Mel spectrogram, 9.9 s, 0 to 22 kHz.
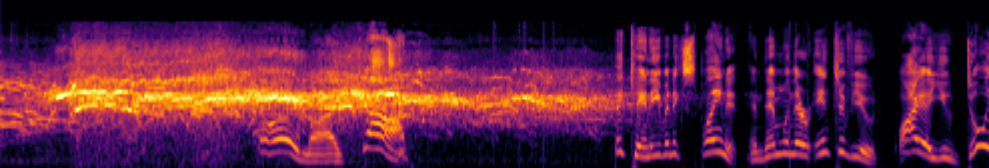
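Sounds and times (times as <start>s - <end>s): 
crowd of fans screaming and shrieking: 0.0s - 7.0s
speech: 2.9s - 4.2s, 6.1s - 9.8s.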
